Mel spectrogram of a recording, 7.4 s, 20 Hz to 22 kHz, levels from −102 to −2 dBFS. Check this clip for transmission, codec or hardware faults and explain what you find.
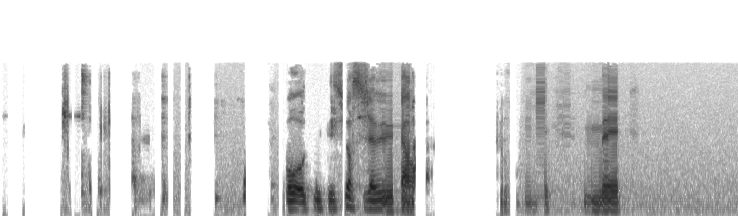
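Several faults stack up in this speech clip, mostly echo-canceller trouble plus a stretch of robotic sound.

Background gated by the echo canceller: at 0.01–0.61, 1.14–1.31, 1.94–2.15 and 2.49–2.56 s, the canceller clamps the mic while the loudspeaker plays, so room tone dips by about 38–39 dB.

Other side's voice leaking through: from 0.61 to 2.77 s and again at 4.13–4.30 s, a second voice sits about 15 dB under the talker, likely residual echo the canceller missed.

Speech suppressed in double talk: at 2.84–3.50 s the talker drops by about 25 dB, and at 4.17–5.21 s by about 40 dB, likely both sides talking at once, so the canceller turned everything down.

Robotic sound from repeated short buffers: 3.84–6.48 s turns into a metallic buzz at 93.8 Hz, likely most of the audio being a repeated chunk of about 10.7 ms.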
